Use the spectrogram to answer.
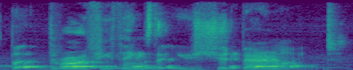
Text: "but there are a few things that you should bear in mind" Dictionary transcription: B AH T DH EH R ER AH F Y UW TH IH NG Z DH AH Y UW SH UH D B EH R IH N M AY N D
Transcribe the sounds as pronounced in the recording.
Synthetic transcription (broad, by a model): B AH T DH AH R ER AH F Y UW TH IH NG Z DH AH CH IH SH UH D B EH R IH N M AY N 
